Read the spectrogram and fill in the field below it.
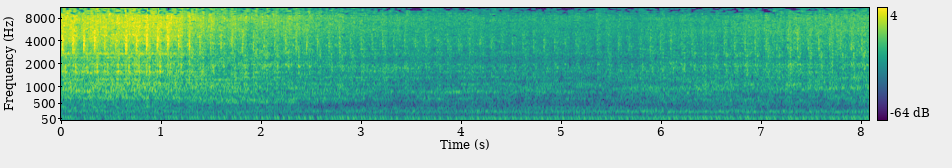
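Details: Honda CBR 954RR: steady light tick about two per second over running engine, loudest near front exhaust manifold area; softer at cold start since oil change, builds as engine warms and louder with rpm when very hot; source unknown.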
